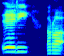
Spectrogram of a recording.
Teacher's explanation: whenever ra is with kasra, it is light, and give a little vibration in it.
